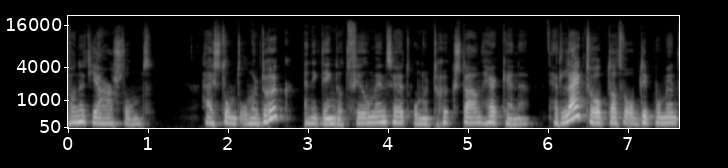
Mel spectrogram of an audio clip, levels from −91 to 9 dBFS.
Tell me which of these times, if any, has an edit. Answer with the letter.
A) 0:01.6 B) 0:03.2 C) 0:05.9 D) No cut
C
